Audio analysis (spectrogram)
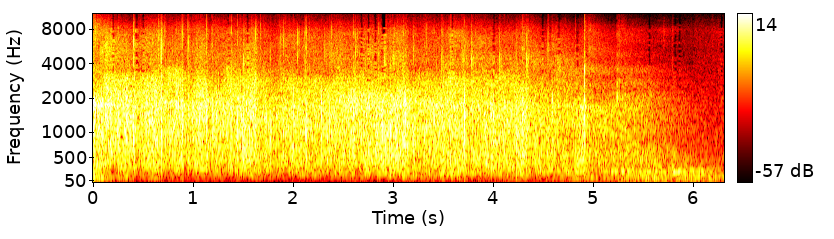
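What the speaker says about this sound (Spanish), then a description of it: "Un aplauso" An audience at a recital of Italian art songs claps loudly and densely for a singer about to perform, dense applause that gradually thins and fades near the end.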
